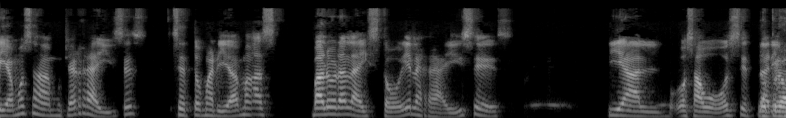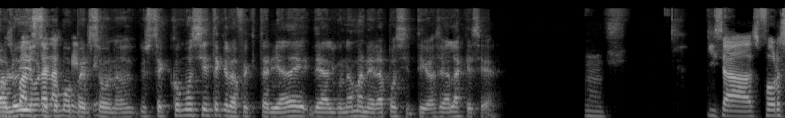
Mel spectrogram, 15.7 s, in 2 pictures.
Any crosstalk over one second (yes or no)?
yes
